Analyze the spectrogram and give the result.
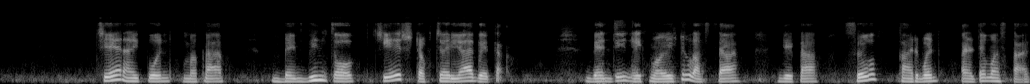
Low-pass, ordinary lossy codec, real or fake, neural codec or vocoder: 7.2 kHz; Opus, 16 kbps; fake; codec, 16 kHz, 1 kbps, FreqCodec, larger model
